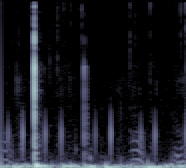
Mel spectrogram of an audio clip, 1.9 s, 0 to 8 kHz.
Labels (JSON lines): {"label": "biophony, knock croak", "recorder": "SoundTrap 300"}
